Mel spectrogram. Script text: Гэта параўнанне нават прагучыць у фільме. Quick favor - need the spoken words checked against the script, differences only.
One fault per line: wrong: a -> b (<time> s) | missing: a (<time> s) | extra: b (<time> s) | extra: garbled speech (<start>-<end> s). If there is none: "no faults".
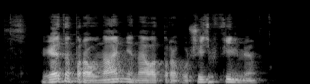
no faults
